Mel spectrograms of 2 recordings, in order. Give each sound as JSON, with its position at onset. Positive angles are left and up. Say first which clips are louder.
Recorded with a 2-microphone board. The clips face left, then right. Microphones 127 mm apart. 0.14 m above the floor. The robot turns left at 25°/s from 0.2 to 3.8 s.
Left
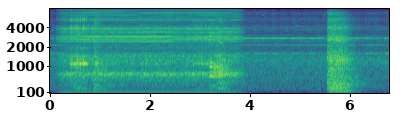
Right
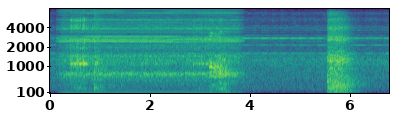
{"t": 0.9, "sound": "crumpling", "louder": "left 1 dB", "side_deg": -40, "distance_m": 1.9}
{"t": 3.2, "sound": "a shout", "louder": "left 1 dB", "side_deg": -20, "distance_m": 1.1}
{"t": 5.5, "sound": "an explosion", "louder": "even", "side_deg": -30, "distance_m": 4.0}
